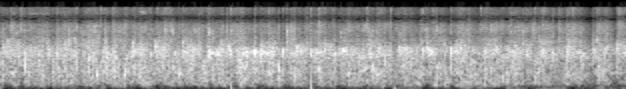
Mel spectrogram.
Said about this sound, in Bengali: এই সকলে আরেকবার সুমনা অ্যান্ড ফ্রেন্ডসের সকল গ্রুপকে একবার হাততালি দে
